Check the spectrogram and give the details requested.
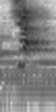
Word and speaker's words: chive: Chive. ई को हम pronounce नहीं करेंगे।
